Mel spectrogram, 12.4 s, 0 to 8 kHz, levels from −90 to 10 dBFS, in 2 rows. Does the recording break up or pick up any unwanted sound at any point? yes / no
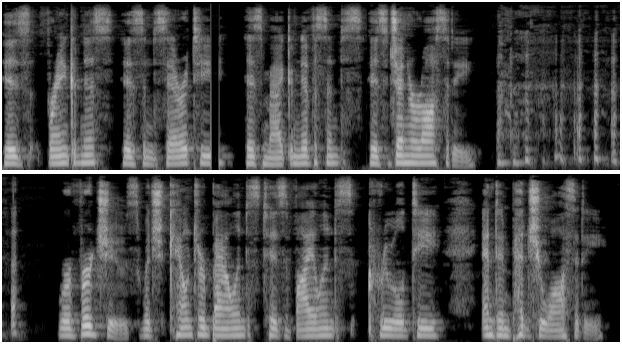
yes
